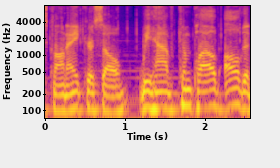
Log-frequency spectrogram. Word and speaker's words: Cane Corso: Caucasian Ovcharka, and a Cane Corso, phonetically pronounced as KAH-NAY KOR-SO, we have compiled all the detailed information you need to know to help you make the best choice.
